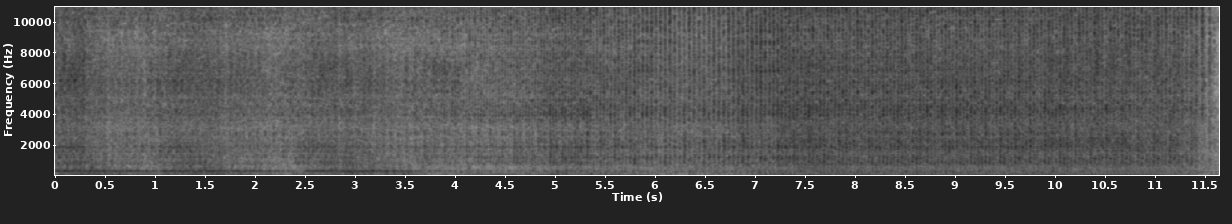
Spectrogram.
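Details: Land Rover Series 3 diesel, first start after stop adjustment: clattery, slightly lumpy idle holding steady without stalling; spill pipe and washers leaking, radiator holed.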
